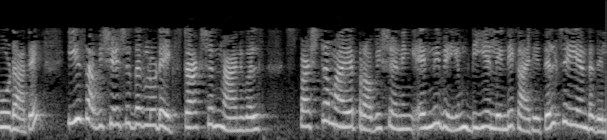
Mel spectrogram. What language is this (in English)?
Malayalam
